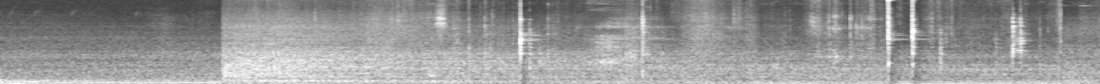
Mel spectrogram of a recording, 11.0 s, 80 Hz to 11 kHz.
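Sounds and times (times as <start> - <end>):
wrench metallic clinks: 8.2 - 10.4.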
